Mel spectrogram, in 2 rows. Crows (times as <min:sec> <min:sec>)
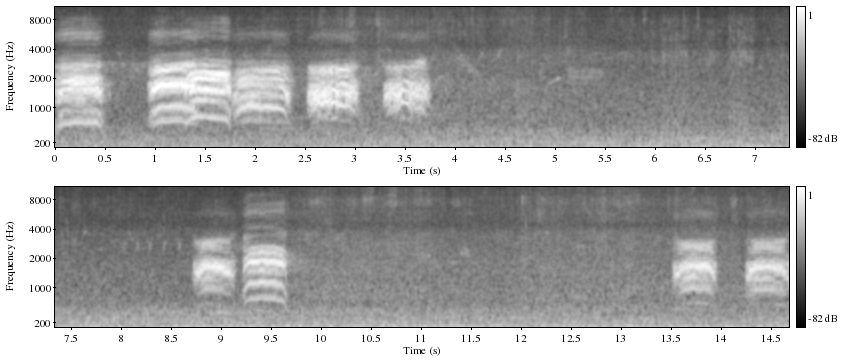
0:00.0 0:03.8, 0:08.7 0:09.8, 0:13.5 0:14.6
